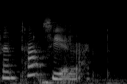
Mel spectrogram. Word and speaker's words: Phantasialand: Next time you see us, we'll be at Phantasialand. And we did get that confirmed, that's how you say it, by the German hotel guy.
